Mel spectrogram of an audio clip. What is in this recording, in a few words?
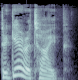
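"daguerreotype", British English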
